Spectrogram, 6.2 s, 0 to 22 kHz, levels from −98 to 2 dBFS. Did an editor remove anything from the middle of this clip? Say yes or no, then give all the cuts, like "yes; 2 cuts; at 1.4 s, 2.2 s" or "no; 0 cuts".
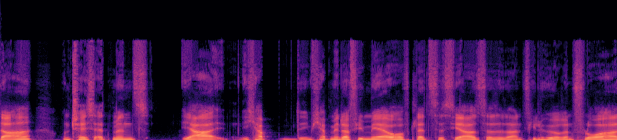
yes; 3 cuts; at 1.8 s, 3.5 s, 4.8 s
